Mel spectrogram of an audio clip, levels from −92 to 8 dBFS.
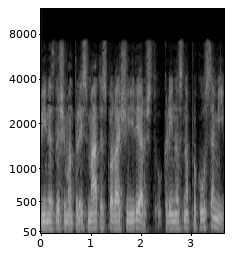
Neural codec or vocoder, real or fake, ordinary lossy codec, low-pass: codec, 16 kHz, 0.4 kbps, LongCat-Audio-Codec; fake; AAC, 32 kbps; 7.2 kHz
